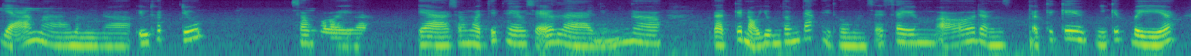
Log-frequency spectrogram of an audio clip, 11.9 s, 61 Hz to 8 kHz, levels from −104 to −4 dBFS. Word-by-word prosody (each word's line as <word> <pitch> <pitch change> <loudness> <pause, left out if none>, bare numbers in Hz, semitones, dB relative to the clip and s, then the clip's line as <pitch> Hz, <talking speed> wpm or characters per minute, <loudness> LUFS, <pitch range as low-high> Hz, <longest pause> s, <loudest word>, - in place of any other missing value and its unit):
giả 240 - +2
mà 180 -11 -3
mình, 155 -1 -2
ờ, 150 0 -5
yêu 195 - +3
thích 280 - -2 0.2
trước, 285 +7 +4 0.9
xong 190 -1 -1
rồi, 155 -3 +1
ờ 145 0 -3 0.6
yeah, 165 -1 +2
xong 185 +3 -5
rồi 175 -2 +2
tiếp 240 - -2
theo 185 -4 +1
sẽ 190 +2 +2
là 160 -7 +1
những, 75 - -5
a, 195 -3 -1 0.5
là 165 - +6
cái 260 - +1
nội 145 -9 +4
dung 190 0 0
tóm 215 +3 0
tắt 280 +2 -1
thì 230 - -8
thường 160 -2 -1
mình 155 0 -3
sẽ - - -6
xem 200 -1 +1
ở 195 +8 0
đằng 170 -8 0
s - - -15 0.2
ở - - +3
cái 255 - -6
cái 275 -3 +5
những 165 -1 -5
cái 255 - 0
bìa 170 -4 +6
á. 230 - +4
185 Hz, 200 wpm, -24 LUFS, 160-215 Hz, 0.9 s, là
